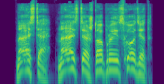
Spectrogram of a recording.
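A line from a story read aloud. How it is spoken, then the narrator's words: Strained yelling into phone. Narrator (Russian): Надрывая глотку, заорал в трубку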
